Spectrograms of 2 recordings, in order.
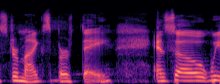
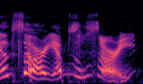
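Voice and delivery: real tears, voice rising high and breaking; crying; 9 semitones higher than usual. Real, not acted. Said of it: "I'm sorry, I'm crying".

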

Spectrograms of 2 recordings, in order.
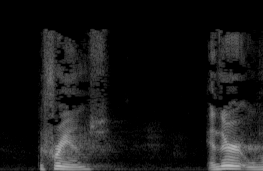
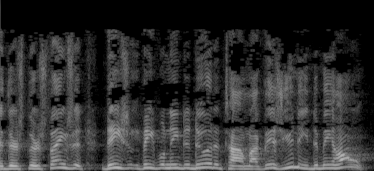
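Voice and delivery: worked-up, indignant relatives' reproach; nagging, reproachful messenger; acted scolding; 2 semitones higher, 4 dB louder than usual. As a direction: pile up the complaints, pitch lifted, pressing hard.

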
